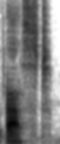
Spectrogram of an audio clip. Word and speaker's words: asked: it's just my preference the word asked has a s asked SKT so that middle consonant that K is often dropped and it's pronounced as asked I asked her I asked her to do it yesterday I I asked her Aster asked asked instead of asked okay so you can simplify that one take the K out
